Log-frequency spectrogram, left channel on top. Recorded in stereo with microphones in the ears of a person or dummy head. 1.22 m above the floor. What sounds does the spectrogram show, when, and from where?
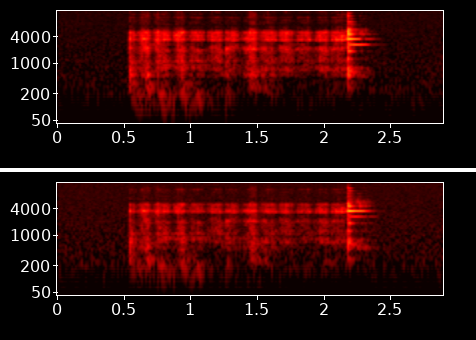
0.5 s cutlery clinking: 35° left (ahead or behind), 0.7 m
